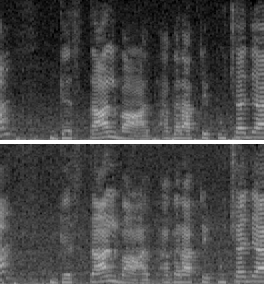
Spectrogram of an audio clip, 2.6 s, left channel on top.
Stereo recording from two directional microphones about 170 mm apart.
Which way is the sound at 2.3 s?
85° left.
